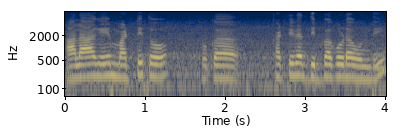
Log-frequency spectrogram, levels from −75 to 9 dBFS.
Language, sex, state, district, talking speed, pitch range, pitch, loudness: Telugu, female, Telangana, Mahabubabad, 105 wpm, 185-205 Hz, 200 Hz, -15 LUFS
